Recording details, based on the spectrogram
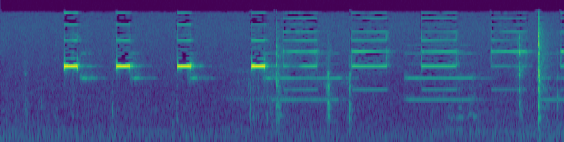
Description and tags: Setting a house's security alarm. The key is entered and then the beeps right at the end is the 'exit tone' asking you to leave before the alarm goes off.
